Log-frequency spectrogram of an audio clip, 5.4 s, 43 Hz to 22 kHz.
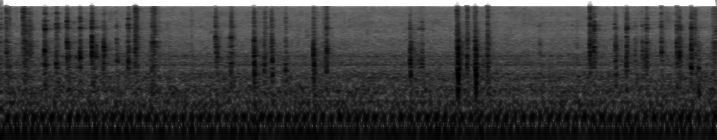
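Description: Fingertips type and tap on the keys of a hollow, beige plastic 1990s Packard Bell computer keyboard. Quick, irregular bursts of short, bright, clicky keystrokes fall over a steady low hum, with each click dying away almost instantly.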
